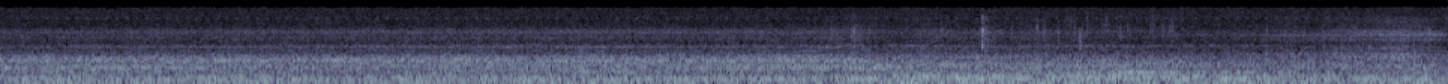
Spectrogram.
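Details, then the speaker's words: Bathroom extractor fan running on test after cleaning the pipes and resoldering the board: quiet, steady whirr with even airflow hiss; motor pitch rises when the airflow is blocked; sounds healthy, though the intermittent fault later returns. "Seems to work. If I block it, you can hear the motor go up. I think that's okay."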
